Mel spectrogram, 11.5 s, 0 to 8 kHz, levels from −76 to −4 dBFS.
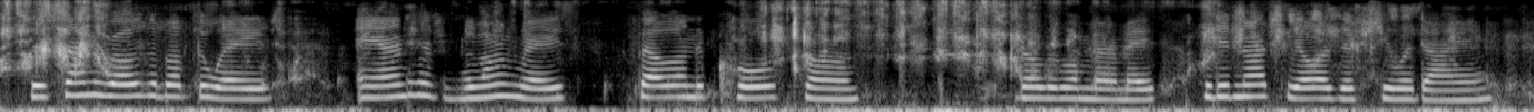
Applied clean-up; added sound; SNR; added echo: neural mask model Resemble Enhance denoiser.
